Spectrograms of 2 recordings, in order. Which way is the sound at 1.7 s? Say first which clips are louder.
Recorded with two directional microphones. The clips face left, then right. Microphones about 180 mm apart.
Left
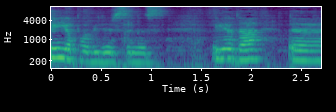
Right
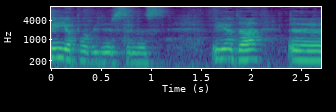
Right 2 dB; 30° right (ahead or behind).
